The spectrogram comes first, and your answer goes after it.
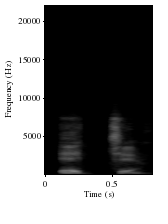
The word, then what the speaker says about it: ecce: Y la siguiente palabra, eche. Eche. ¿Sí? Especialmente, al igual que la C con la I, la C con la E la pronuncio como una che. Eche.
